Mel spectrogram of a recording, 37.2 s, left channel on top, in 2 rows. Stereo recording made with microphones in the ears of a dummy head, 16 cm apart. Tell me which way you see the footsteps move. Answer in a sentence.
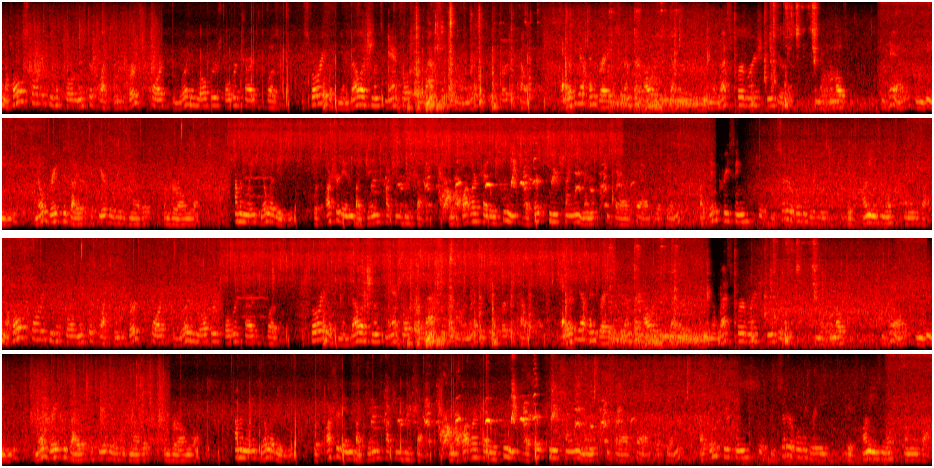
In this clip you hear the footsteps go from the right side to the left.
